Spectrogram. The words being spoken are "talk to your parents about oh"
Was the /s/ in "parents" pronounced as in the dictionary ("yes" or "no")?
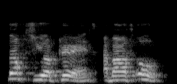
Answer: no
